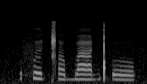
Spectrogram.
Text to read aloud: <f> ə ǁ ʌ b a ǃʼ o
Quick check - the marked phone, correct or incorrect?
correct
